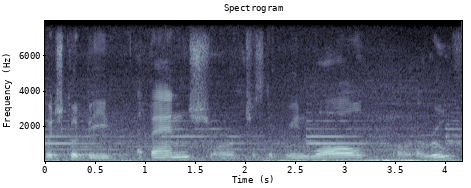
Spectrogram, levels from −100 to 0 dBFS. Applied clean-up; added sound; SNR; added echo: none; Church bell; -1 dB; none.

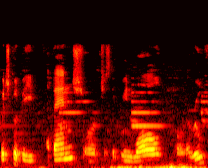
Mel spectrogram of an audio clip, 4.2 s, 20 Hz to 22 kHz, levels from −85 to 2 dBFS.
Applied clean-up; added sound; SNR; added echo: classical method log-MMSE.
